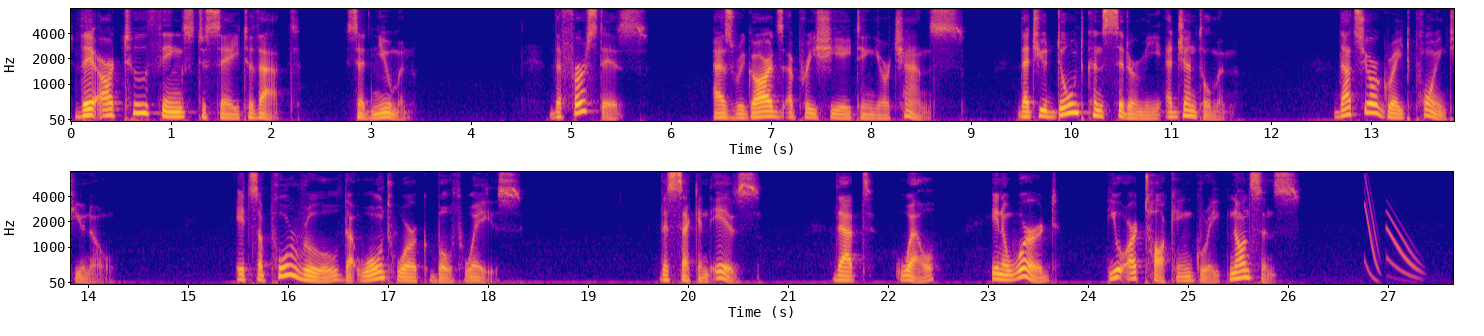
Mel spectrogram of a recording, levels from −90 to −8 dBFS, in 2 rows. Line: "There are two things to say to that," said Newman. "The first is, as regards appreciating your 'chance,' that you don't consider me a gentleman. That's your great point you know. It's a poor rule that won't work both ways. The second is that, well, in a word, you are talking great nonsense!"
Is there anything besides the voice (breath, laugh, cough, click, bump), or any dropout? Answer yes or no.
yes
